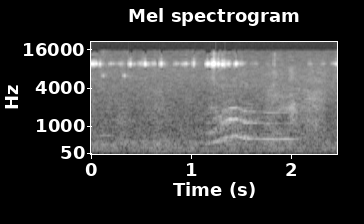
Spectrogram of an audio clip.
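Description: A faint, short, high-pitched voice-like call about a second in, rising and then levelling off as it fades.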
